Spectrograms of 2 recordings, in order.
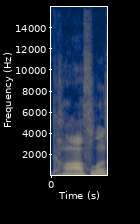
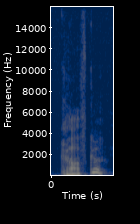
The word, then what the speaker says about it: Kafka: he's one of those guys be like, but didn't Kafla say? And I'm like, Kafka.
